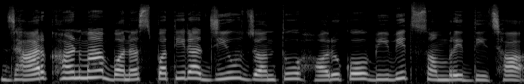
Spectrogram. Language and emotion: Nepali, neutral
